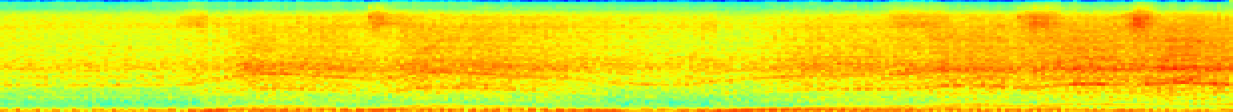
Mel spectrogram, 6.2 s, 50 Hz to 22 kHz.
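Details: Porsche 928 V8 during idle mixture and timing adjustment, after misfiring: a fast idle of roughly 1100–1200 rpm (tach not working), with a few blips, now smooth with no misfire; an exhaust bracket still rattles.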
